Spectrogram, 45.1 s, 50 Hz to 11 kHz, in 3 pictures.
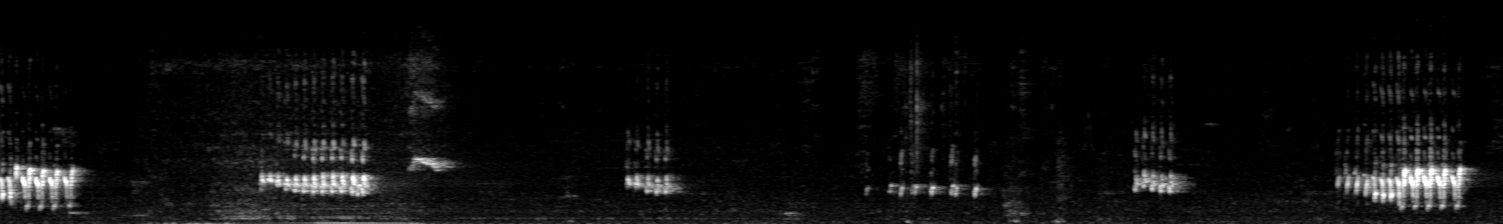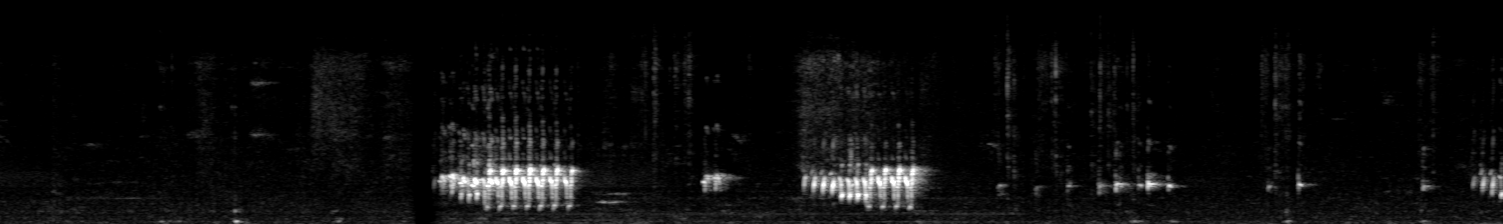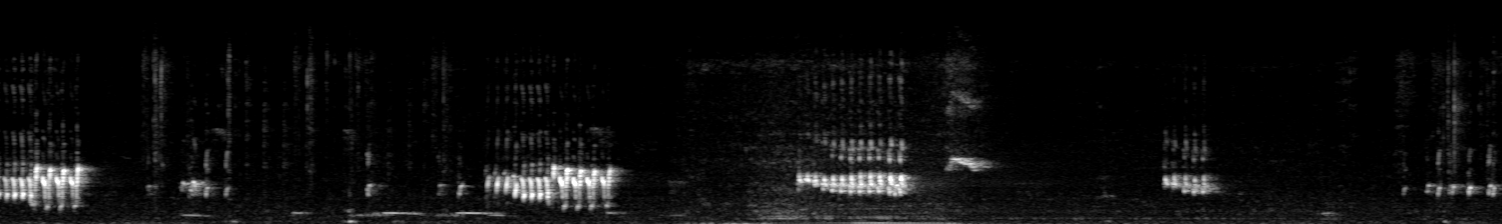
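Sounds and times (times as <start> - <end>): bird chirps and chips: 0.0 - 0.9, 19.4 - 27.0, 27.6 - 28.3, 29.2 - 36.4, 38.0 - 40.1, 43.4 - 45.0
bulbul singing warbled phrases: 33.6 - 36.4.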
